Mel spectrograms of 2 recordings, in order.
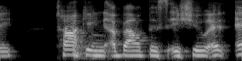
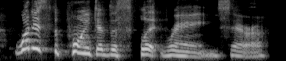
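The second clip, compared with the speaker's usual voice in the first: ordinary talk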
